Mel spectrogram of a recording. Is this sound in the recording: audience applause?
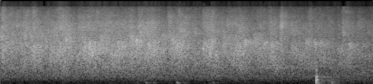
yes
